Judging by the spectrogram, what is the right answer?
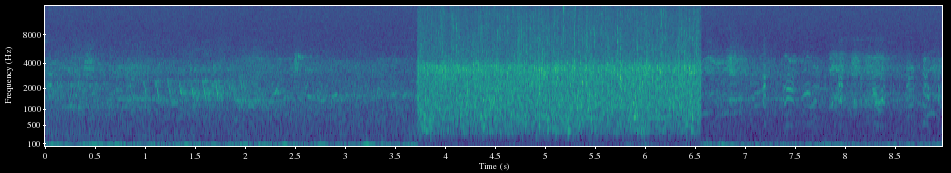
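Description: Birds chirping over a low rumble. About four seconds in, a creek running and splashing through fallen logs takes over for about three seconds, starting and stopping abruptly. Then the birds and low rumble return.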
